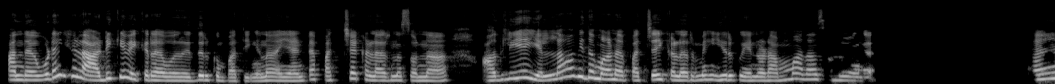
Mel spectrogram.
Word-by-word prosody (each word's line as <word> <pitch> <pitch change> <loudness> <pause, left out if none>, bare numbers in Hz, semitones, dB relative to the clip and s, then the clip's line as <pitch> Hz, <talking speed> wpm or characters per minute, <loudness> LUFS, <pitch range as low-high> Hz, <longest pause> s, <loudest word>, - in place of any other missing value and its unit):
அந்த 210 0 +2 0.2
உடைகள 385 - +2
அடுக்கி 275 - +1
வைக்கிற 210 -5 +1 0.2
ஒரு 175 0 0
இது 205 - +3
இருக்கும் 190 -5 -6
பார்த்தீங்கன்னா, 160 +3 -2 0.2
என்ட்ட 180 +7 -3
பச்சை 195 +8 -2
கலர்னு 190 -1 -1
சொன்னா, 175 -1 -1 0.6
அதுலேயே 265 +11 +1 0.2
எல்லா 245 - +1
விதமான 245 - +3
பச்சை 190 +4 +1
கலருமே 195 +2 +1
இருக்கும். 205 -3 0
என்னோட 180 0 0
அம்மா 245 +6 -2
தான் 235 -1 -3
சொல்லுவாங்க 190 -3 -5 1.7
ஆ. 225 - +2
200 Hz, 130 wpm, -23 LUFS, 185-235 Hz, 1.7 s, இது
